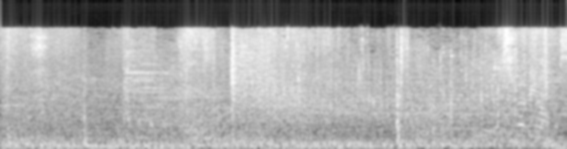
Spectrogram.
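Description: Confringo blasting spell explosions in the video game Hogwarts Legacy, loud booming bursts over a dense, roaring battle soundscape, with a couple of sharper cracks standing out.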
